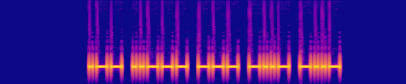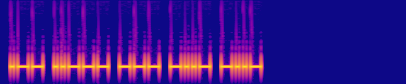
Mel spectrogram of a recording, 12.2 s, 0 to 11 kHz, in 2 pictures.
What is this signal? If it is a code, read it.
Morse code, heard as a keyed tone, about 22 wpm, 700 Hz. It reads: W2OXX W2OXX
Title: USA Call Signs - 5 Characters - Repeated 2x - 22wpm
